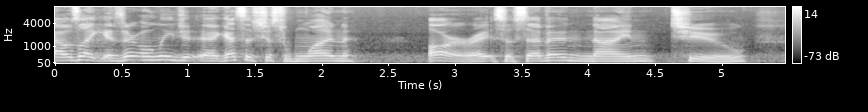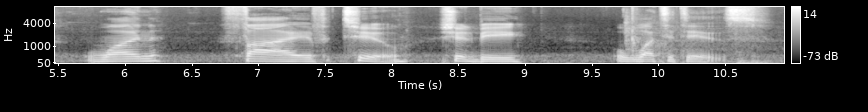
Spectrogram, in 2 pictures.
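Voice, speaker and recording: Higher-voiced man chatting through a game. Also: slight background noise. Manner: chatty, talks to the game characters. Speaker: let's play host. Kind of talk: gameplay commentary mixed with reading game text aloud.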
